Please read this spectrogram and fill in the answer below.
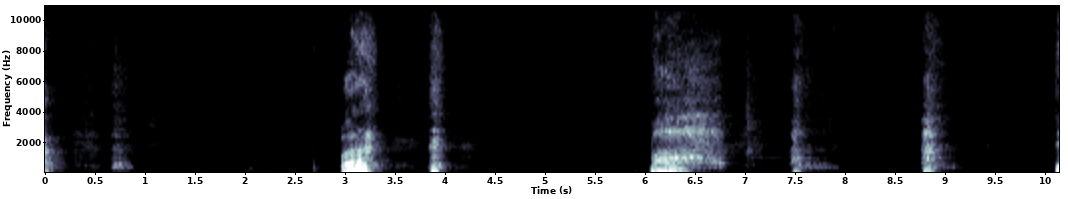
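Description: A man's heavy exhalations and strained grunts from the effort of bodyweight wide-grip pull-ups, coming in separate bursts with silence between them; the longest, loudest one is about six seconds in.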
